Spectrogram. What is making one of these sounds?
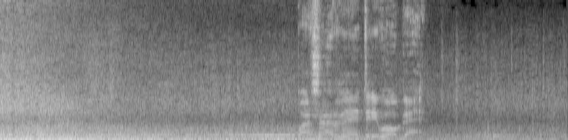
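Shells explode with rumbling roars that slowly fade.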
